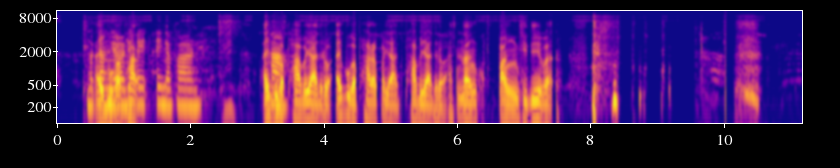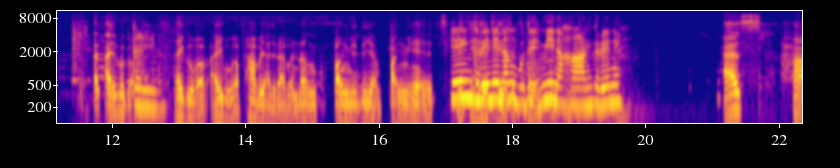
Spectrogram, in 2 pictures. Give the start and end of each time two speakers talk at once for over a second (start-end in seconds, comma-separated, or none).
17.1-18.9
